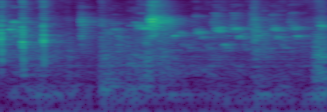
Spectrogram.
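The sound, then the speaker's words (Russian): A pet bird chirping: a few short, high chirps mixed with light fluttering and rustling, fairly quiet, with no talk. “Хорошая Аркаша, Аркаша, хорошая птичка, птичка. Хорошая птичка.”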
